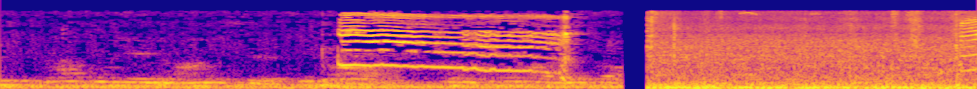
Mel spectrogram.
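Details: Kitten giving a single drawn-out, high, clear meow lasting about a second, over a steady low hum, followed by a brief cut and a different noisy background.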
